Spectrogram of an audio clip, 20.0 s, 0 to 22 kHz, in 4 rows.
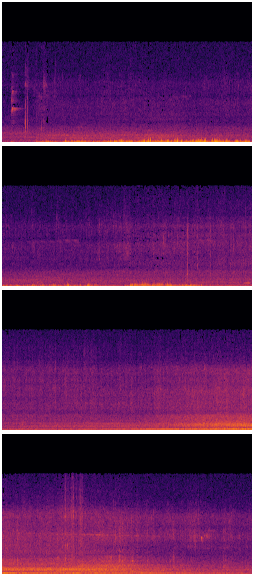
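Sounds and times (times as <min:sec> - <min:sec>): light wind: 0:00.0 - 0:20.0
vehicle driving past: 0:09.2 - 0:20.0.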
